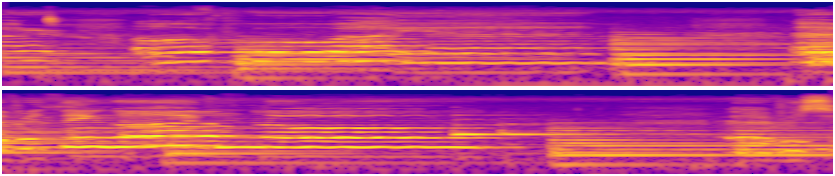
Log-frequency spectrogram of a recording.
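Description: A mixed group of teenage voices singing a slow song in unison over a soft instrumental accompaniment, holding long notes, one of them for nearly three seconds in the second half.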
